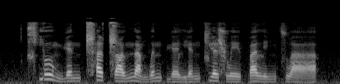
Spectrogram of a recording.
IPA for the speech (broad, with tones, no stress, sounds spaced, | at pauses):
t͡ɕʰ j o˥˩ ʊ̯ m ɥ ɛ˧˥ n ʈ͡ʂʰ ä˥˩ ʈ͡ʂ ɑ˧˥ ʊ̯ n̪ ä˨˩ m w ə˥˩ n p ɥ ɛ˨˩ l j ɛ˧˥ n t͡ɕ ɥ ɛ˥˩ ʂ w e˨˩ ɪ̯ p ä˥˩ l i˧˥ ŋ t͡s w ä˨˩˦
